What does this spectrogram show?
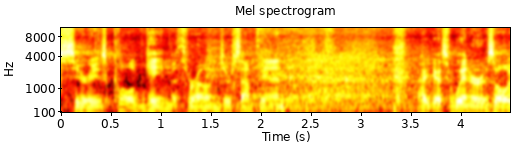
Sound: laugh

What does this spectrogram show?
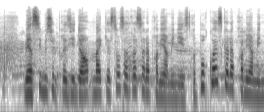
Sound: applause

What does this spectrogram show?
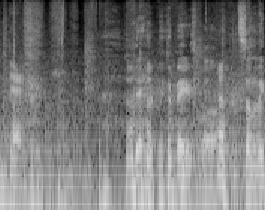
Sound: laughing

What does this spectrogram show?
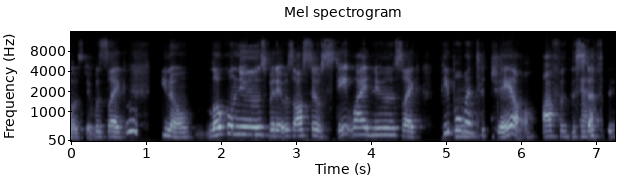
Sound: none

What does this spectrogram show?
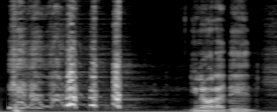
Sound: host laughing

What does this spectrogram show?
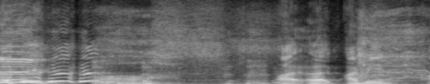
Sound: exhales loudly

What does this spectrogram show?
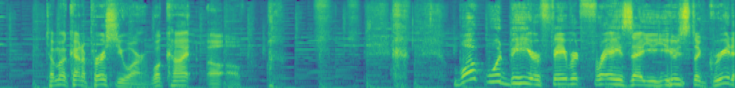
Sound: laughs

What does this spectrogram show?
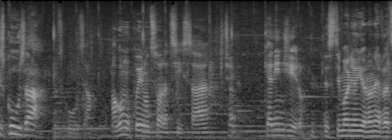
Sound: in Roman dialect

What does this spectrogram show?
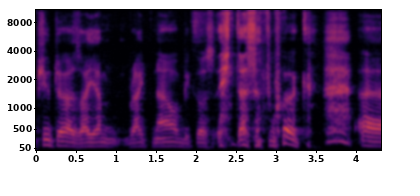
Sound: laughs

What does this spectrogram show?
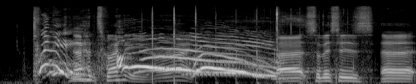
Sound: cheering

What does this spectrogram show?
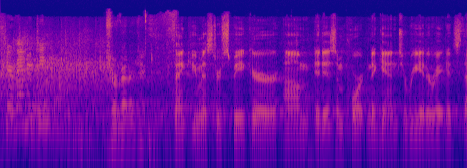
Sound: applause

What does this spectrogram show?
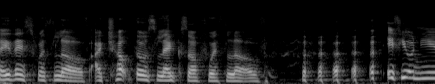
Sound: laughs

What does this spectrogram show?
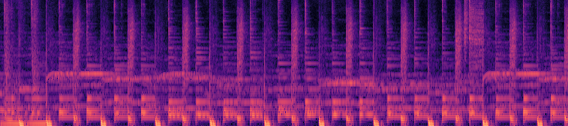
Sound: whistling

